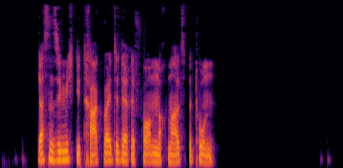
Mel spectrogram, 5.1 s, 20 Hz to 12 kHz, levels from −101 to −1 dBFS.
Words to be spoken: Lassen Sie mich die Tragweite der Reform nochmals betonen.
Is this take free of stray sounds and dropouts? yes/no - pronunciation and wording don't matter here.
yes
